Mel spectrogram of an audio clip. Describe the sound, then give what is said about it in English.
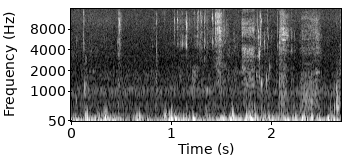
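Quiet mouth sounds of someone drinking water: a run of wet gulps and swallows mixed with soft lip smacks, with no talking. “Drinking some more water, making annoying noises.”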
